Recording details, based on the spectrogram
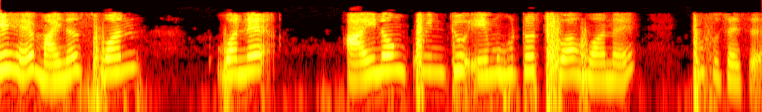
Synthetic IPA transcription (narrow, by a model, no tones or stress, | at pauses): eɦɛmajnɔswan | wanɛ | ajnɔŋkwintʊʔejmuɦutːɔtʰːʊwaɦʊanaj | tʊxʊzajsɛ̰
